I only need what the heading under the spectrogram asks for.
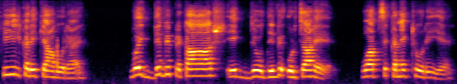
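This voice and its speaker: A woman's voice: medium pitch, measured pace. A woman guiding a group meditation in a devotional tone, with English words mixed into her speech. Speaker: meditation guide. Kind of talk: guided meditation.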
